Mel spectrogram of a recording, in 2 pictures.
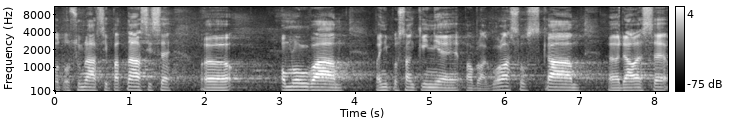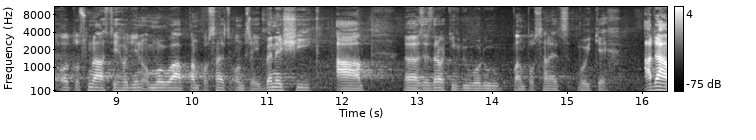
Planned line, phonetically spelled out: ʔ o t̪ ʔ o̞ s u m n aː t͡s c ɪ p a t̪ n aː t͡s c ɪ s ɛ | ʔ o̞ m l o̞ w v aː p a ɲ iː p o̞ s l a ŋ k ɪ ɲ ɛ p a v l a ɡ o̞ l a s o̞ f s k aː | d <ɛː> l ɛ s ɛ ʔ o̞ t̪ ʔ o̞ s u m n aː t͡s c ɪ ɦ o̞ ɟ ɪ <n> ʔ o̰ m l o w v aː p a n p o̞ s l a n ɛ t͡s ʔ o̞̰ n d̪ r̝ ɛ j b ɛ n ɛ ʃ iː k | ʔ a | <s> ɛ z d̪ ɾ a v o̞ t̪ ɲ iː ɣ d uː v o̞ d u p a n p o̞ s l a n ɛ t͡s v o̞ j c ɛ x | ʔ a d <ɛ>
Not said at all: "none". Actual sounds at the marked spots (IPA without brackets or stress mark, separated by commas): aː, n, z, a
